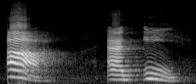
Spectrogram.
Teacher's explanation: The tongue moves from a a more open state. The mouth moves from a more open state and goes closer up. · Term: Gliding motion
